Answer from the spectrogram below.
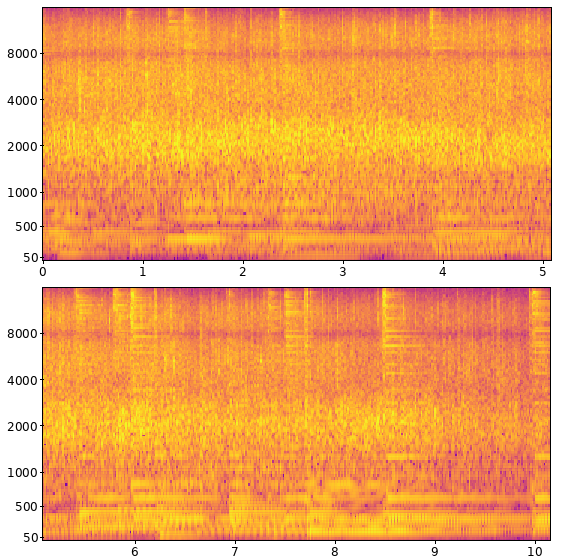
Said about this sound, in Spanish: ¿Cuánto le pueden dar un aplauso a Dios?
